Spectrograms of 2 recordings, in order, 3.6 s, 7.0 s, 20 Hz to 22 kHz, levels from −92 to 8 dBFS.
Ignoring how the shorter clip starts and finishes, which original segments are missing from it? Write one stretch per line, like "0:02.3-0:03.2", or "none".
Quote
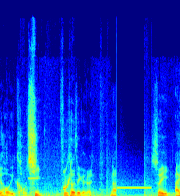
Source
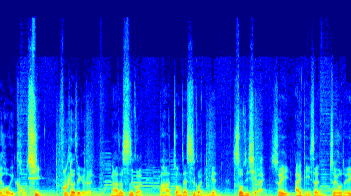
0:02.6-0:05.0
